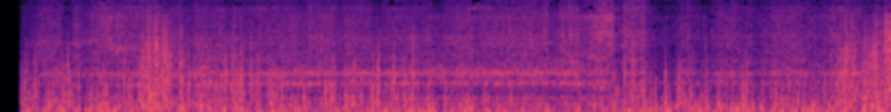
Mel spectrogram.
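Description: Wind buffets loudly against a microphone.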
